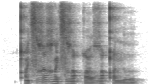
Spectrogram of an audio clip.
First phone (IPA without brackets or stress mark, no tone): qʼ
